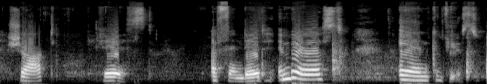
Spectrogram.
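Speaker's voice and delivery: normal talking voice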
